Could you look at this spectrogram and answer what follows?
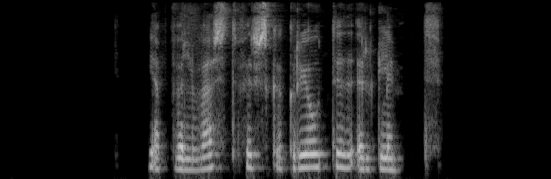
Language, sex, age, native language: Icelandic, female, 20-29, Icelandic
